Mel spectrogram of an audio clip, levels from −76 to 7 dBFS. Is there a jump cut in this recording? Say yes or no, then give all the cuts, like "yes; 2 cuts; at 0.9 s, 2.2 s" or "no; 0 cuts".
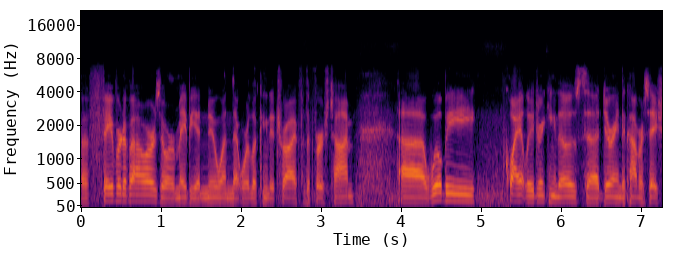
no; 0 cuts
